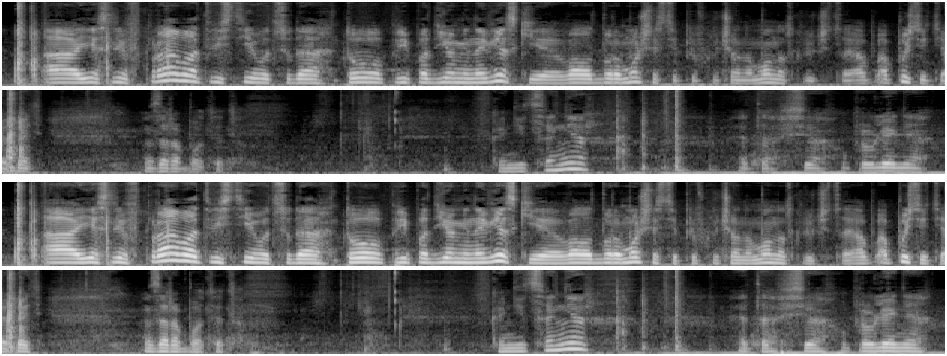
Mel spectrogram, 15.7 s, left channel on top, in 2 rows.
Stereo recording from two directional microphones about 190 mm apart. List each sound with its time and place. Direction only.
0.3 s speech: 35° right (ahead or behind)
9.0 s speech: 45° right (ahead or behind)
12.0 s speech: 40° right (ahead or behind)
13.9 s speech: 45° right (ahead or behind)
